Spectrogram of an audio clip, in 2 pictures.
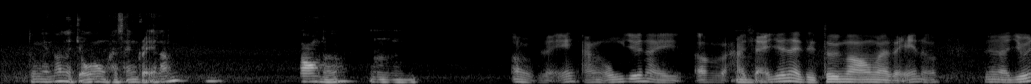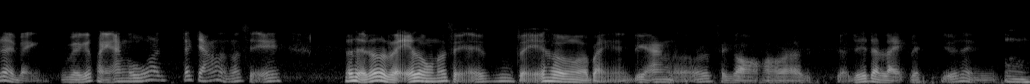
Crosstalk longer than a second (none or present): none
